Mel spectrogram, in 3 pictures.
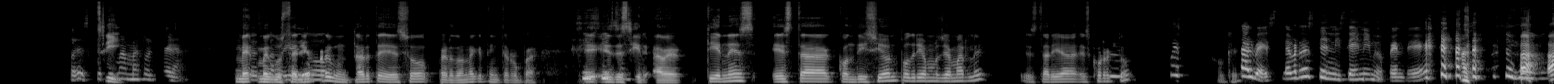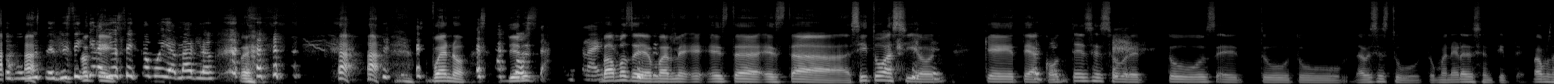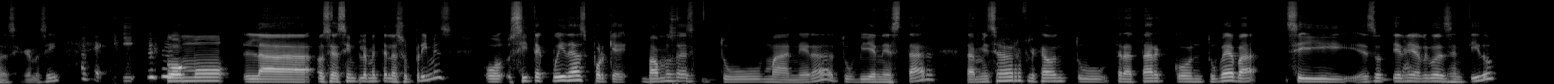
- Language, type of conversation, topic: Spanish, podcast, ¿Cómo puedes hablar de emociones con niños y adolescentes?
- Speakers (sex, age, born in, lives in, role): female, 40-44, Mexico, Mexico, guest; male, 40-44, Mexico, Mexico, host
- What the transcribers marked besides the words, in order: other background noise; laugh; laugh; chuckle; chuckle; unintelligible speech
